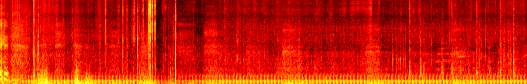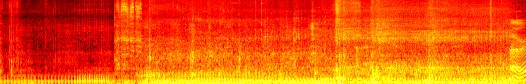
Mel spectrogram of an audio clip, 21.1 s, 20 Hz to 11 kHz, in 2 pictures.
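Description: Yamaha WR426F single-cylinder four-stroke dirt bike idling with a steady, even low pulse, with a few knocks and clicks. About two-thirds of the way through, the engine opens up and the bike rides off on gravel, much louder, with tyre and wind noise.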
